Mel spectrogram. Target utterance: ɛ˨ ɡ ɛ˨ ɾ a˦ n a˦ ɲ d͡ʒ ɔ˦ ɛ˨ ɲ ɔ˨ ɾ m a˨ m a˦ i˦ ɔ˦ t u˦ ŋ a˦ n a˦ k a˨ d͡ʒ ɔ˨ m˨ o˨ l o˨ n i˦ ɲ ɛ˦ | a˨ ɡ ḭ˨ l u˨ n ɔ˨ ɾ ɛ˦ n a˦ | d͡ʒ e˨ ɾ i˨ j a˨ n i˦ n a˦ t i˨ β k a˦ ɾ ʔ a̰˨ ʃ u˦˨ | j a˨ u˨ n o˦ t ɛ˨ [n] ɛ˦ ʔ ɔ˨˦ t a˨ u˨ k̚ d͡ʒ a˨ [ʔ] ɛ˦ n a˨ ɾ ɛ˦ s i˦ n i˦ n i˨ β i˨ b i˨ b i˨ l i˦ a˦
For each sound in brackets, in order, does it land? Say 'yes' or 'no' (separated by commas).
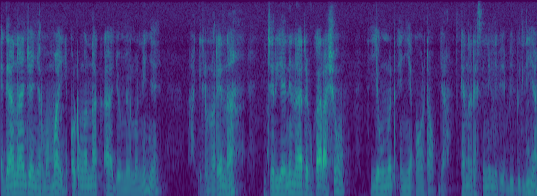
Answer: no, no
